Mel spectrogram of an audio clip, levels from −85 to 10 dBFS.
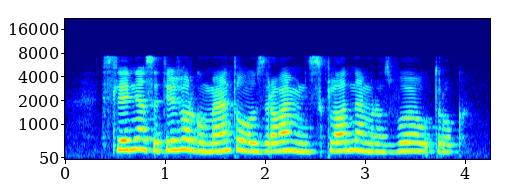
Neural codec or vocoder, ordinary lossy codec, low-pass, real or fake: none; none; 7.2 kHz; real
